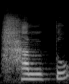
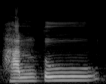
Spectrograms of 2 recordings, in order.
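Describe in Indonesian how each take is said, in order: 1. Bunyi h-nya dipaksakan dan berlebihan. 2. Bunyi h-nya lembut dan biasa. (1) "tidak ya" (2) "biasa kan?"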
